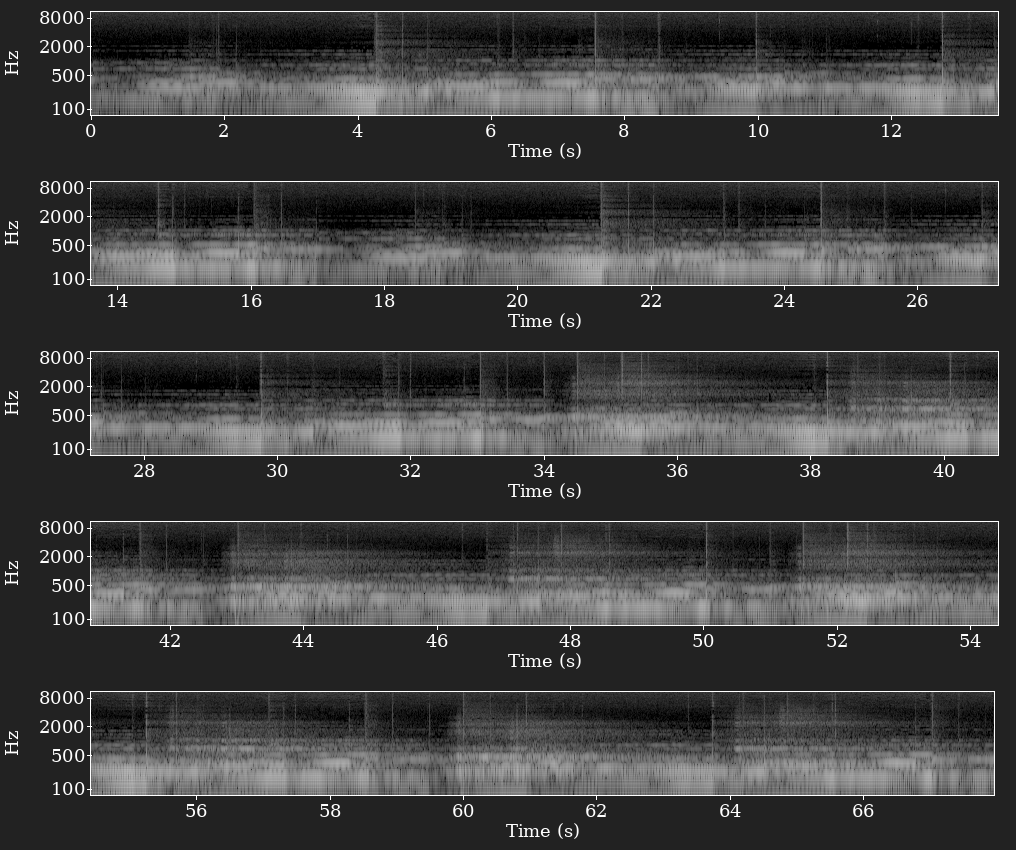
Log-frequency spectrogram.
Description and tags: Dark Synth
Some Synth noises I made for a dark house remix.
Dark, elctronic, Cinematic, Free, Ambient, Operator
